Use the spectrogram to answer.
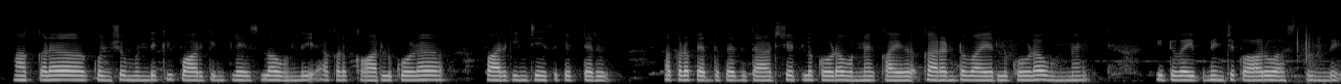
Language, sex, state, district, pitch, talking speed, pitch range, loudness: Telugu, female, Andhra Pradesh, Visakhapatnam, 200 Hz, 120 wpm, 195-210 Hz, -26 LUFS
